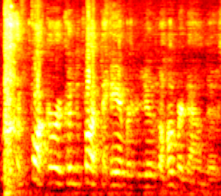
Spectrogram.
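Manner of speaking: loud, high outburst of frustration; retold angry outburst; pissed off. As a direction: curse it out, fuming at the sign. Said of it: "So I'm pissed".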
